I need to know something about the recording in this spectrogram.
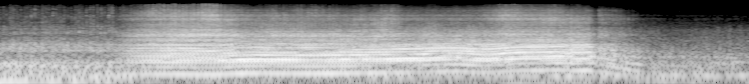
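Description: A truck engine roars and revs in the distance across the water.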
